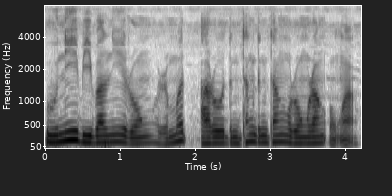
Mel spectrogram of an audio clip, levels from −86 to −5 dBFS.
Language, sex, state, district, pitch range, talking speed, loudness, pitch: Garo, male, Meghalaya, West Garo Hills, 125-145 Hz, 130 wpm, -16 LUFS, 140 Hz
